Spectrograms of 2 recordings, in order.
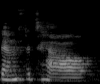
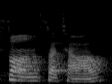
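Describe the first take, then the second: First: It is said with an American accent. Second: It is said with a French accent. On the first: "I say femme fatale" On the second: "if you're from France, it's femme fatale"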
